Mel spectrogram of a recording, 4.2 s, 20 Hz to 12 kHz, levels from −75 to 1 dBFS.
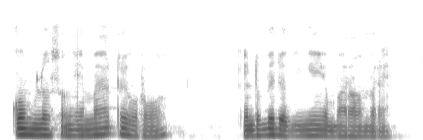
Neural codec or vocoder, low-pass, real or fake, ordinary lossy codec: codec, 16 kHz, 6 kbps, DAC; 7.2 kHz; fake; AAC, 48 kbps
